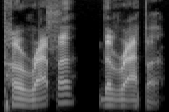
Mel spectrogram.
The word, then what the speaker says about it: PaRappa the Rapper: since corrected it and i know the pronounce it parappa the rapper it's great because it rhymes which is really on theme with hip-hop because in hip-hop things rhyme a lot so i think it's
